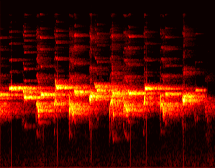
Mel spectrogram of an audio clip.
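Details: Champion-line yellow-vented bulbul in brisk 'ropel' song used to prompt home bulbuls: quick, overlapping liquid whistles with short downward slurs, tailing off at the end.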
